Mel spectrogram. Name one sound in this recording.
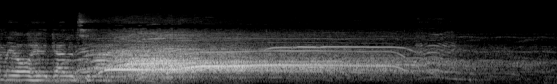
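A crowd screams and cheers in a large echoing hall.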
